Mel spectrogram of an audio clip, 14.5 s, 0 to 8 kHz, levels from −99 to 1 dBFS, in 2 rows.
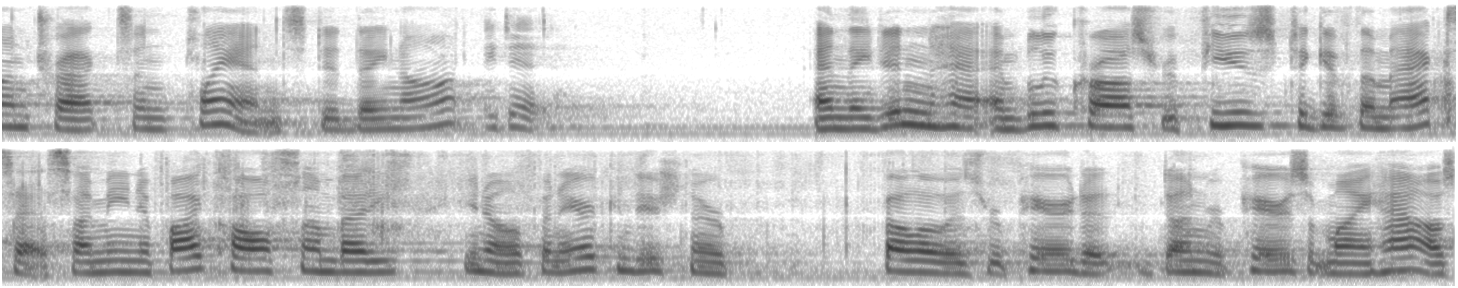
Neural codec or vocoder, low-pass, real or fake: none; 7.2 kHz; real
